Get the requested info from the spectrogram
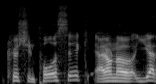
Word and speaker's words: Pulisic: Well, I think you got the name right. It is Christian Pulisic, so good job on that one.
